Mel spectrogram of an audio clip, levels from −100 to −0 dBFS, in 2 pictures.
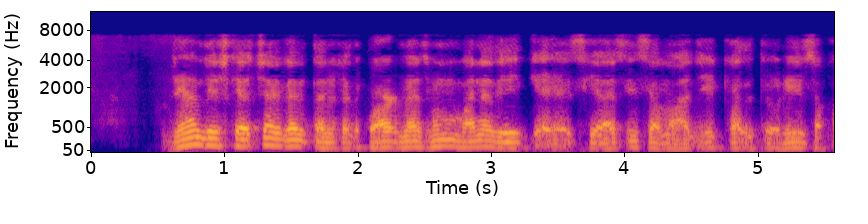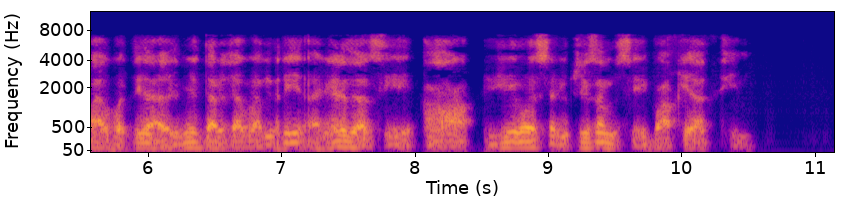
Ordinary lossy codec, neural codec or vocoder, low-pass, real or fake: MP3, 64 kbps; codec, 16 kHz, 2 kbps, FreqCodec, smaller model; 7.2 kHz; fake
